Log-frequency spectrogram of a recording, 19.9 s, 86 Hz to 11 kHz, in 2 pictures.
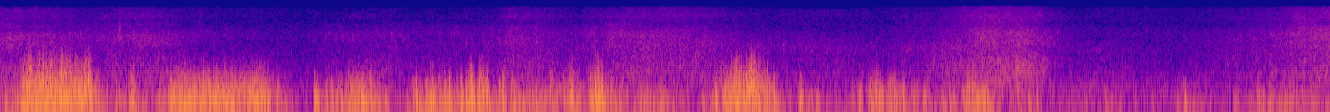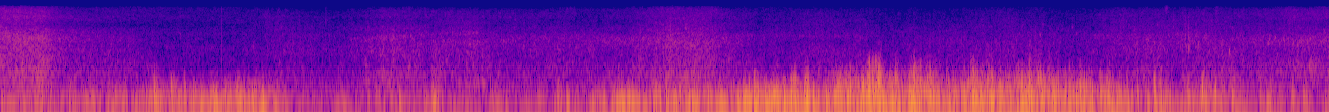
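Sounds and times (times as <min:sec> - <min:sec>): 
ocean waves washing onto the shore: 0:00.0 - 0:19.9
wind rumble: 0:00.0 - 0:19.9.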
